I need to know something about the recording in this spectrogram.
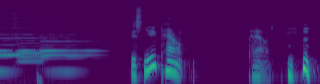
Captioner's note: chuckles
